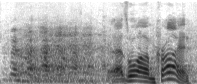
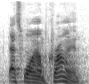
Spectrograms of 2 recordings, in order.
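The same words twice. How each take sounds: First: Higher, drawn-out retelling through laughter; milk the joke, slowly and higher; amused punchline repeat. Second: Said in the usual way. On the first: Retold or imitated. Preacher repeating the poor man's punchline, amused.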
